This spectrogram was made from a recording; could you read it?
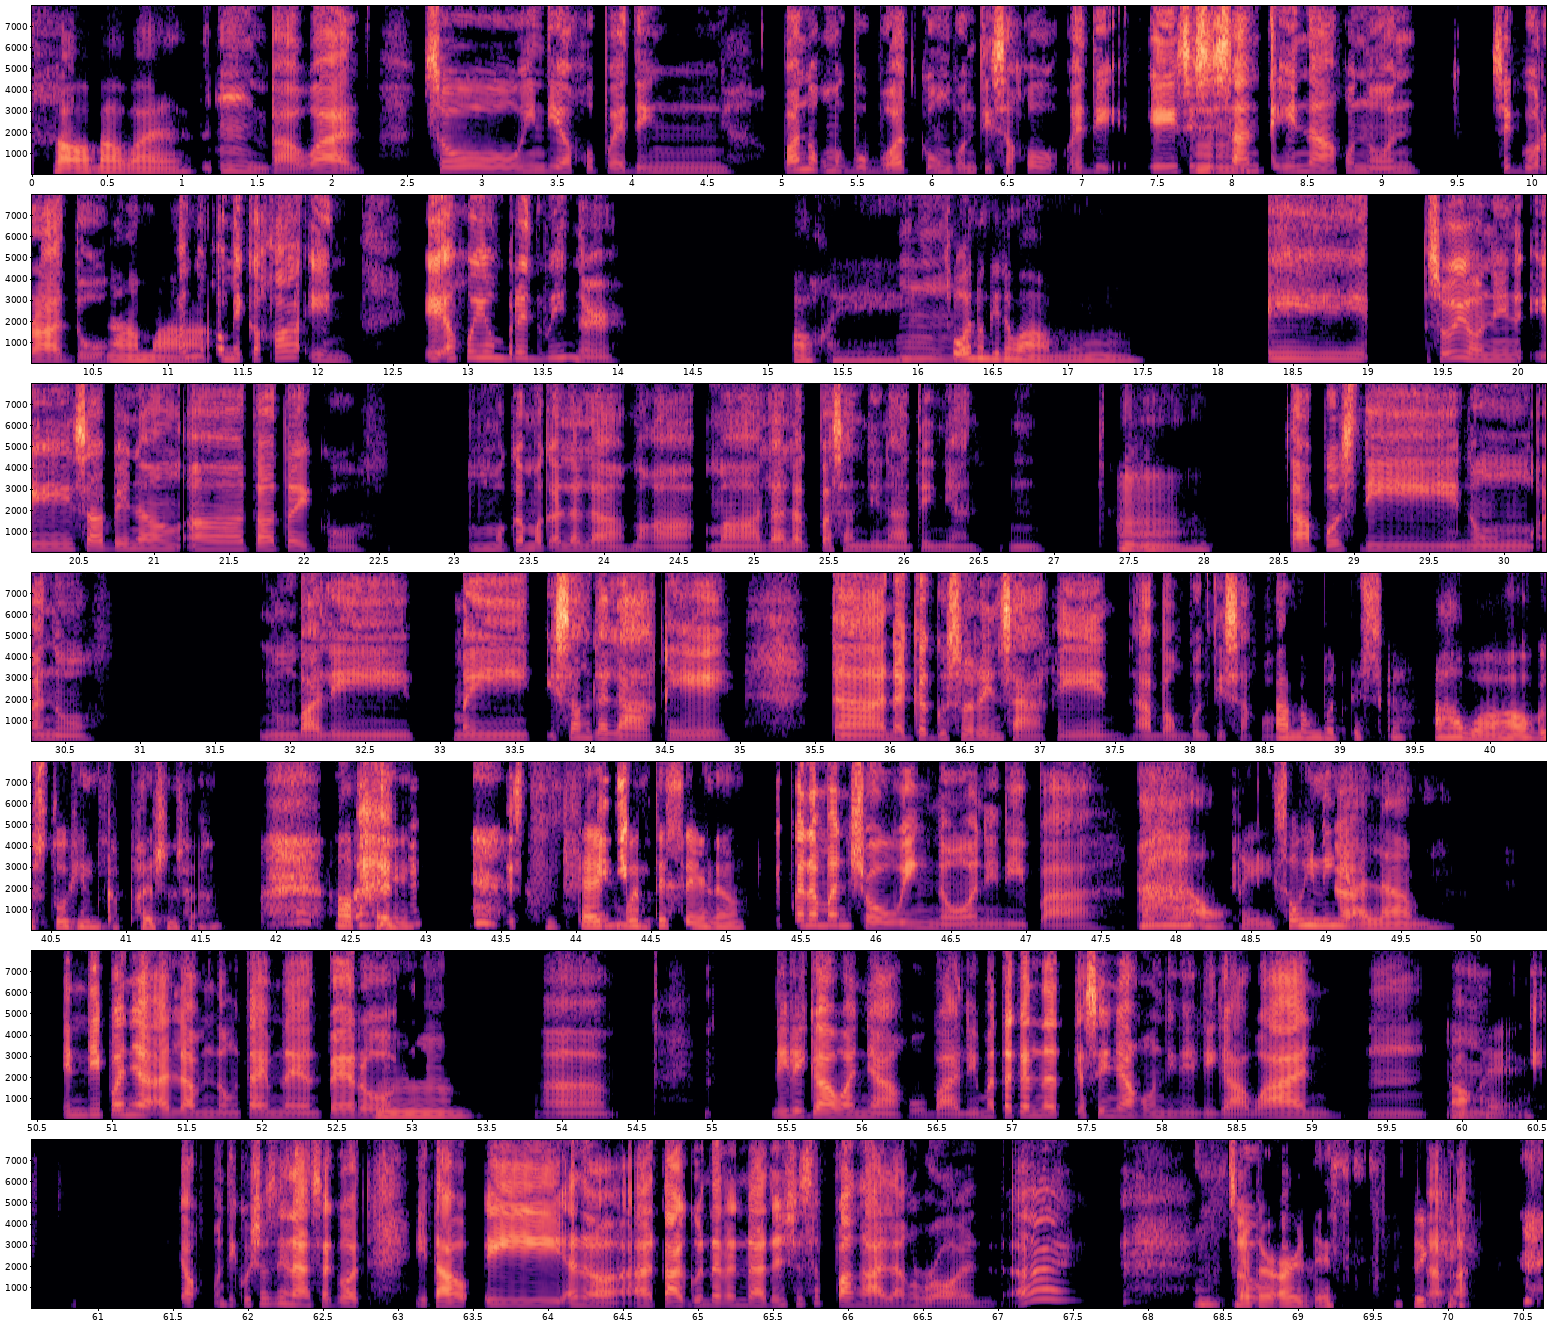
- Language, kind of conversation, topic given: Filipino, podcast, May tao bang biglang dumating sa buhay mo nang hindi mo inaasahan?
- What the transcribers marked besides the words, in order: tapping; other background noise; tongue click; laughing while speaking: "Gustuhin ka pala. Okey. Kahit buntis, eh, 'no"; chuckle; laughing while speaking: "Buntis"; laughing while speaking: "sige"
